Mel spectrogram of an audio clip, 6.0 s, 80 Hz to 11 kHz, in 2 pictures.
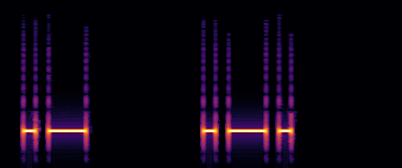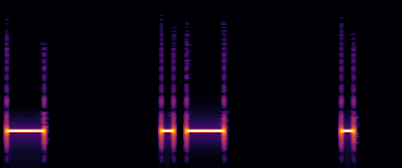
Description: Morse code, heard as a keyed tone, about 13 wpm, spaced as for 7 wpm, 800 Hz. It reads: ARTAE
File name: LEZIONI / 3 MWRO / 3 MWRO ws 12wpm 1914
